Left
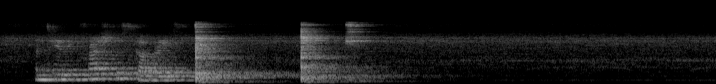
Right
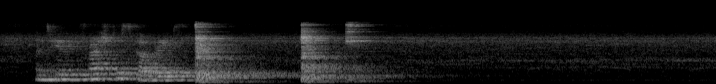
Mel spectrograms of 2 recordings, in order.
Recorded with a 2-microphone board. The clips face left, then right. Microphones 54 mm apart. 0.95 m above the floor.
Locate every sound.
0.3 s a woman speaking: 30° left (ahead or behind), 1.7 m; by 1.8 s 5° left (ahead or behind), 1.0 m
1.9 s hammering: 75° left (ahead or behind), 1.1 m
3.5 s cutlery clinking: 20° left (ahead or behind), 2 m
